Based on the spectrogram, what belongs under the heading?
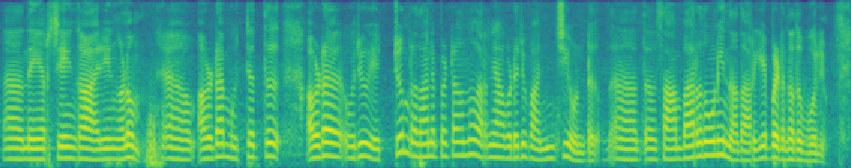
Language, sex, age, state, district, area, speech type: Malayalam, female, 30-45, Kerala, Alappuzha, rural, spontaneous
